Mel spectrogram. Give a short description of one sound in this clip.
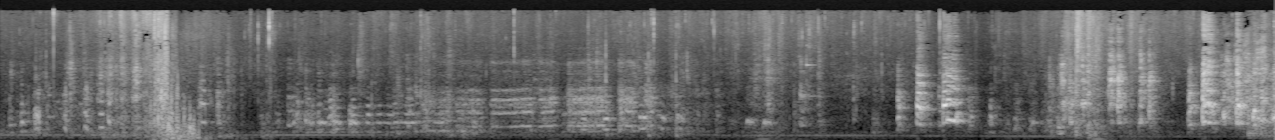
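Hens peck at food in a bowl with quick taps.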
